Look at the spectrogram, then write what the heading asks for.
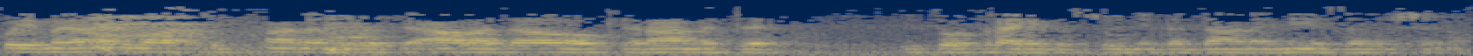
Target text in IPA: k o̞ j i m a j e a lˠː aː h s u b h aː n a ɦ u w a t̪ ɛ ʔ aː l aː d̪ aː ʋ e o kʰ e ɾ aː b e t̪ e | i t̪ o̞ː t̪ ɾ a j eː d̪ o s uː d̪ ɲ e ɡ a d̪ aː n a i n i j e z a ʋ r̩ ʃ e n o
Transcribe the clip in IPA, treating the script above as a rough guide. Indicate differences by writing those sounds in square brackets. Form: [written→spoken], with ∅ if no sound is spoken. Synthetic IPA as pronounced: k o̞ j i m a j e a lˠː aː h s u b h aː n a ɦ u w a t̪ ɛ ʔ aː l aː d̪ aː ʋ [e→a] o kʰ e ɾ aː [b→m] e t̪ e | i t̪ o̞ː t̪ ɾ a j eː d̪ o s uː d̪ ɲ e ɡ a d̪ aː n a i n i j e z a ʋ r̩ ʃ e n o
